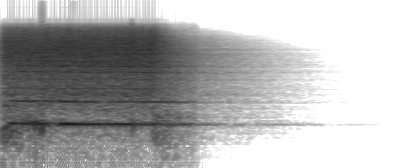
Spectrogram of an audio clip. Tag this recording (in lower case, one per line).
mechanisms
